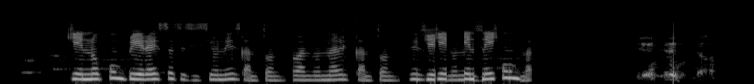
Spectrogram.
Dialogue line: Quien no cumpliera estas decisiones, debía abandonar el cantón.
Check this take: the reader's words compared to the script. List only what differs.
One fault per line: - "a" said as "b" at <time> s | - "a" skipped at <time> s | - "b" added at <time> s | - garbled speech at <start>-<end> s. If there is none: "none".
- "debía" said as "cantón" at 2.4 s
- garbled speech at 4.1-5.3 s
